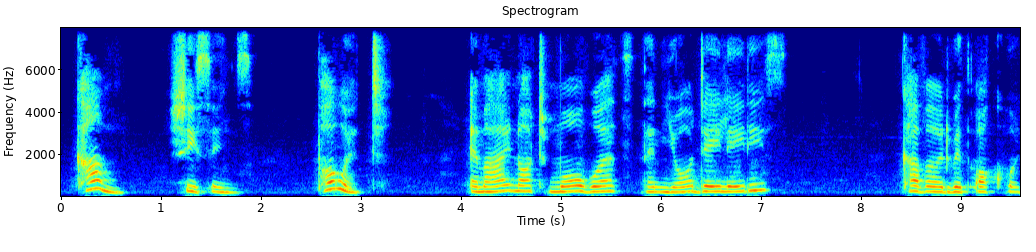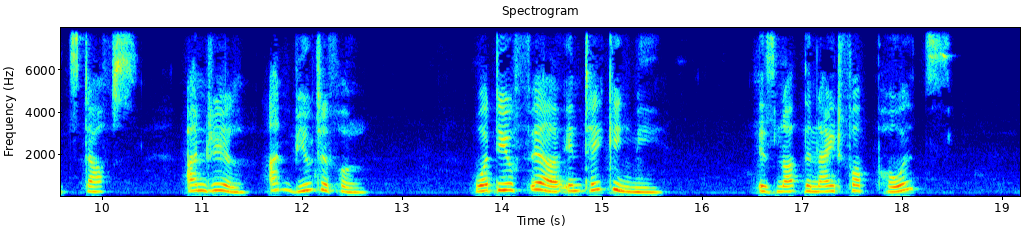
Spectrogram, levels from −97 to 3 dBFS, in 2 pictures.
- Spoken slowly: Yes, slow, 100 wpm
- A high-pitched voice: Yes, high, 240 Hz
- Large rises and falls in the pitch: No, average, 3.3 semitones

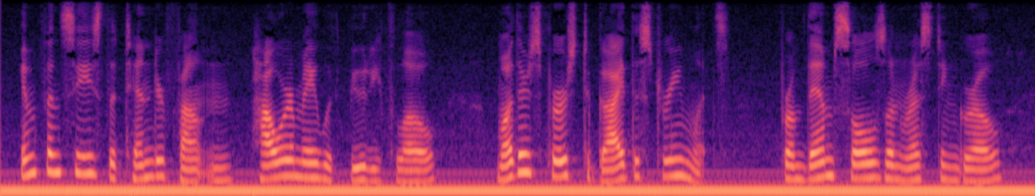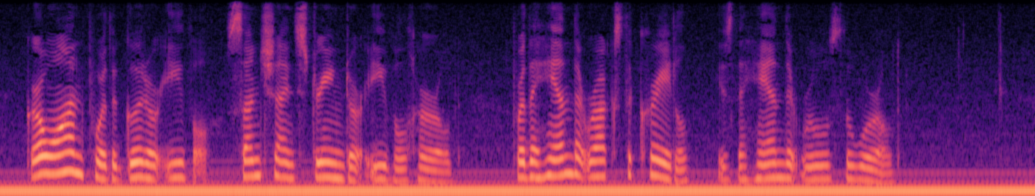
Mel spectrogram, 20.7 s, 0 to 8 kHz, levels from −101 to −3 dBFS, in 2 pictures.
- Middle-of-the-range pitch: Yes, medium, 175 Hz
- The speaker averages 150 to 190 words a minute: No, slow, 135 wpm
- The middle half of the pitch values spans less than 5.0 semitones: Yes, average, 4.4 semitones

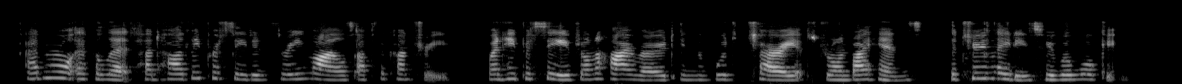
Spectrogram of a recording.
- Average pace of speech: Yes, average, 155 wpm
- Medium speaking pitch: No, high, 230 Hz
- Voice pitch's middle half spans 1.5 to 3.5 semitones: Yes, narrow, 2.6 semitones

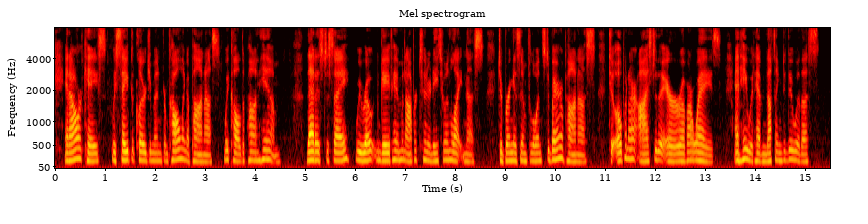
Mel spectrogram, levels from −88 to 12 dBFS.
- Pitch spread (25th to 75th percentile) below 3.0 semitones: Yes, narrow, 2.4 semitones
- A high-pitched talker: No, medium, 175 Hz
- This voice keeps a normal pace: No, fast, 215 wpm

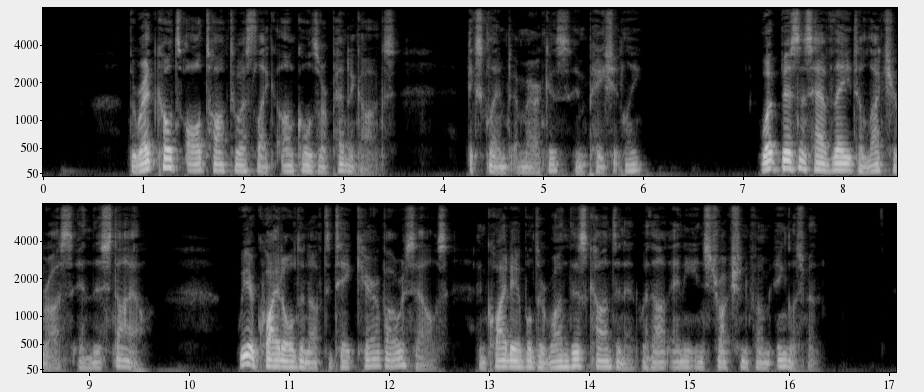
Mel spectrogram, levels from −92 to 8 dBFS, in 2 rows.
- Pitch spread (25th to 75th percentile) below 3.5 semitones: No, average, 3.8 semitones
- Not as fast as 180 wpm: Yes, average, 160 wpm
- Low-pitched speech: Yes, low, 100 Hz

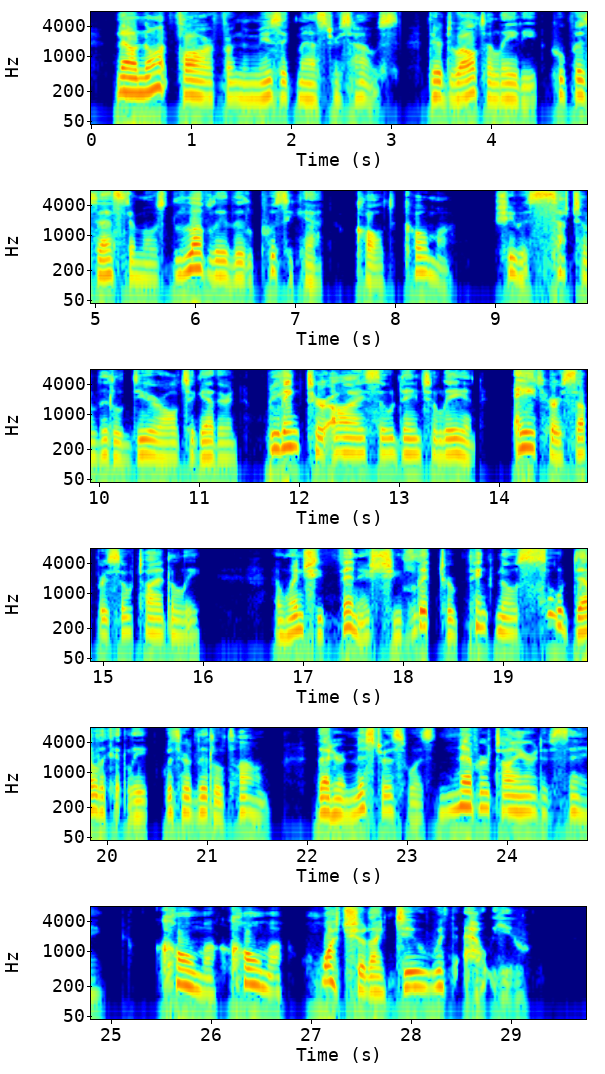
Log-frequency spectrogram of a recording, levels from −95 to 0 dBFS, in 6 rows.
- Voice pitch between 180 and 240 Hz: No, medium, 155 Hz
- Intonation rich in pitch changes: No, average, 3.7 semitones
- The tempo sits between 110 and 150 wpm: Yes, average, 145 wpm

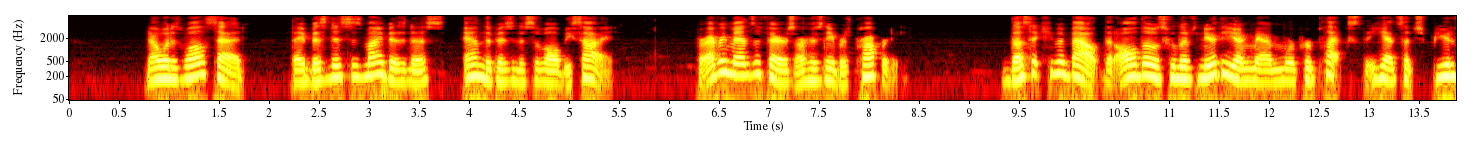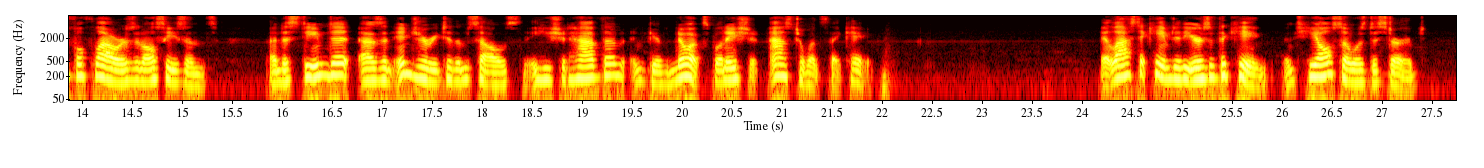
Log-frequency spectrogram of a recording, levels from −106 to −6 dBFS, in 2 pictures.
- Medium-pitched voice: Yes, medium, 170 Hz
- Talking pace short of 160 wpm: No, average, 185 wpm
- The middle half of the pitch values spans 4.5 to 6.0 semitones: Yes, average, 5.1 semitones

